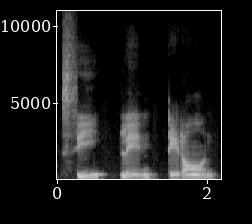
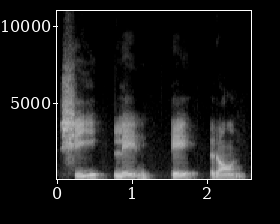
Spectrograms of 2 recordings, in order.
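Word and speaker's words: coelenteron: शी लेन, जो उच्चारण इसका बता रहा हूँ, सी लेन टे, याद रखिएगा, और रॉन, RON, रॉन। तो क्या हो गया? सी लेन टेरॉन, याद हो गया ना, शी लेन टेरॉन।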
